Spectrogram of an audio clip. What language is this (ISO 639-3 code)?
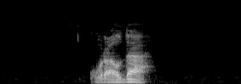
bak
